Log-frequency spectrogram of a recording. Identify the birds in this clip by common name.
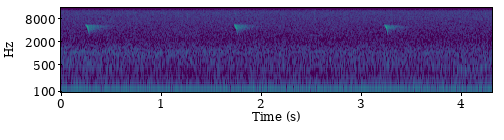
Eastern Phoebe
